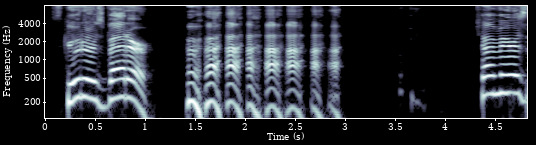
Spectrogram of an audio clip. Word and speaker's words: chimera: I see it as like chai like chai timera with a K. Chimera. It's always heard it with a hard K at the start.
